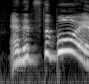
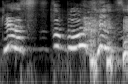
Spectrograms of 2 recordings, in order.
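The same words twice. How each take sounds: First: Higher, louder announcer call. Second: Cheering, much higher and louder; excited. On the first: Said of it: "we got". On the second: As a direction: celebrate it with a laugh. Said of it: "and I'm like". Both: Retold or imitated.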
